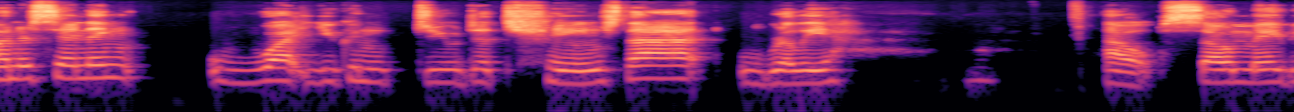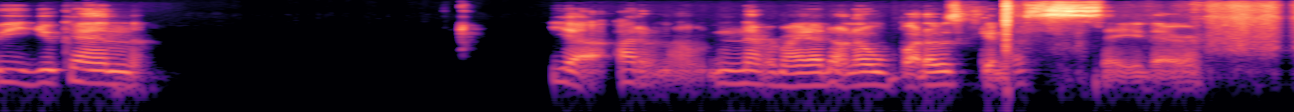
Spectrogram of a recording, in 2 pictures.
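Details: Stuttering in a female speaker who uses strategies such as prolonging words and talking slowly; she is tired.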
